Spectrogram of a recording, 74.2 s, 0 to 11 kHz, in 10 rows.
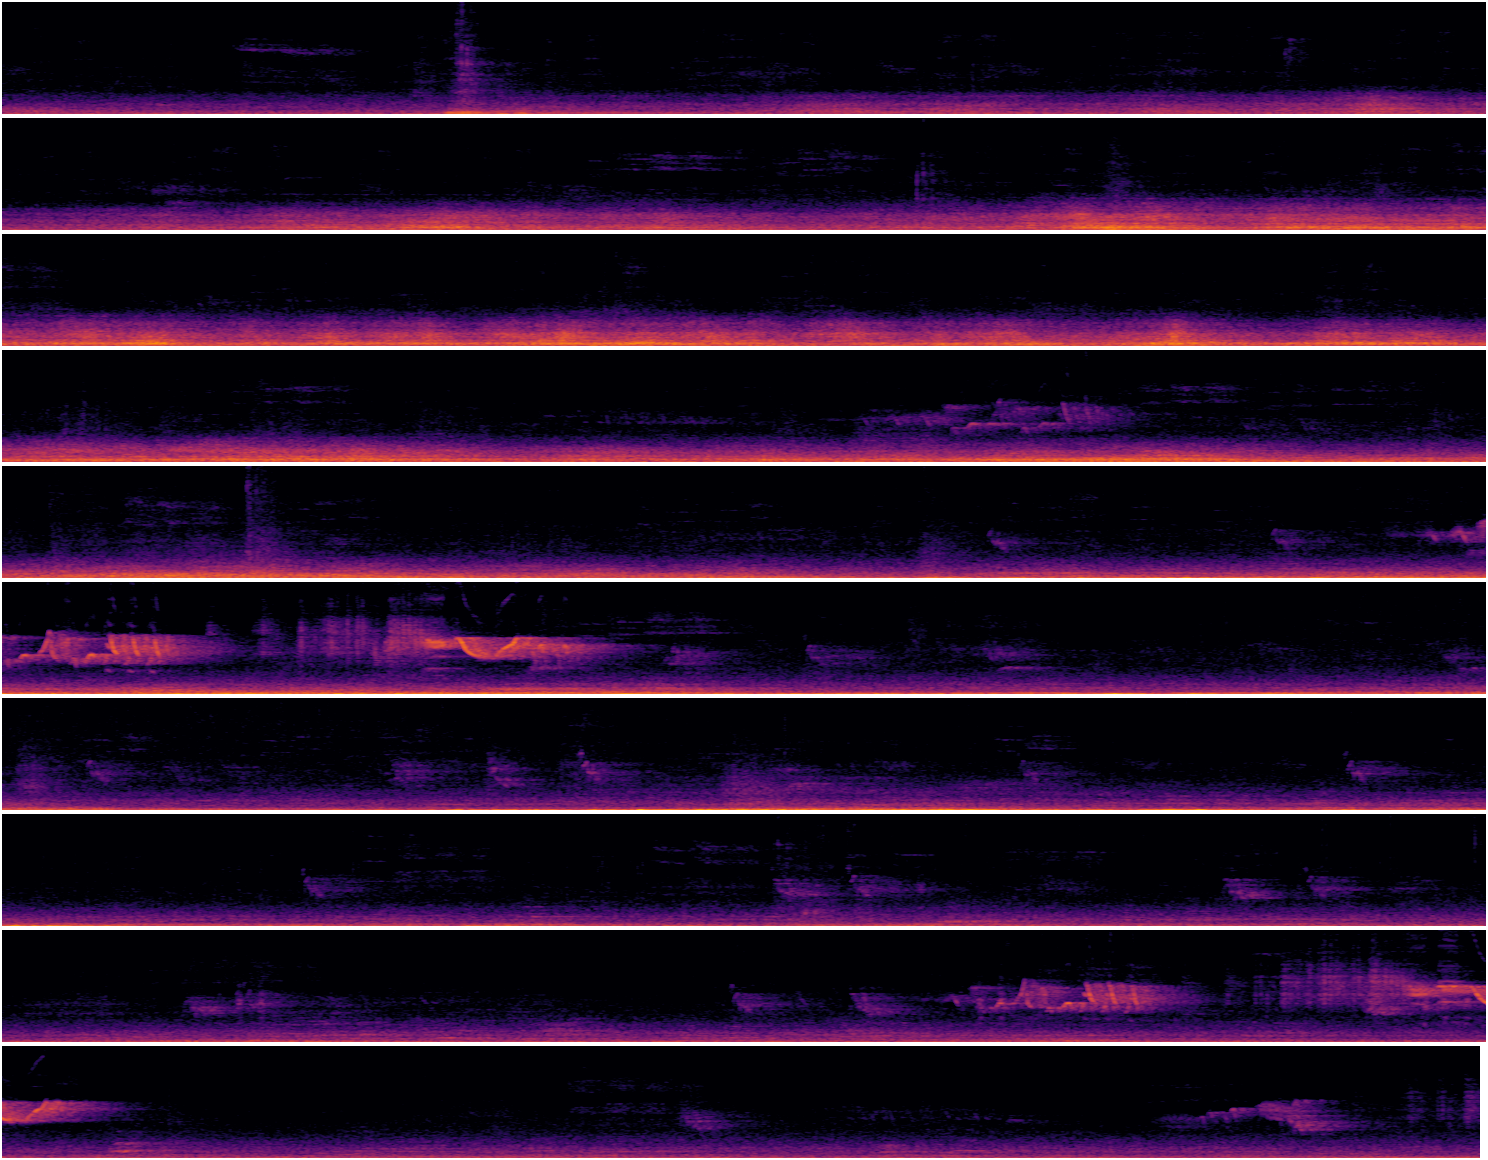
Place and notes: Birds in the schoolyard of Mermoz Elementary School, while children are in classrooms, quiet and calm.
Recorded with ZOOM-H4.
